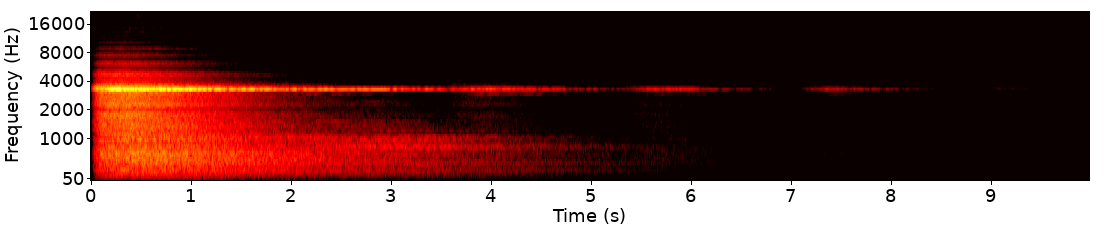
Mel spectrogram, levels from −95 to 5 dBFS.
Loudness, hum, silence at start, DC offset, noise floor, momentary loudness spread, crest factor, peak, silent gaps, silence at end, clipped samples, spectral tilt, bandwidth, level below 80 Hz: -16 LUFS; none; 0 s; under 0.1%; -84 dBFS; 27 LU; 22 dB; -4 dBFS; none; 7.05 s; under 0.1%; -0.5 dB/octave; 7.8 kHz; -90 dBFS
